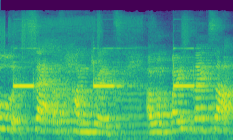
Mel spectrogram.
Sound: timer beeping

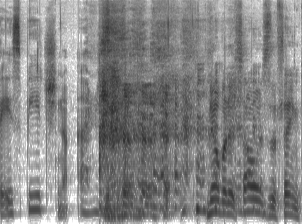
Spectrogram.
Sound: group laughs

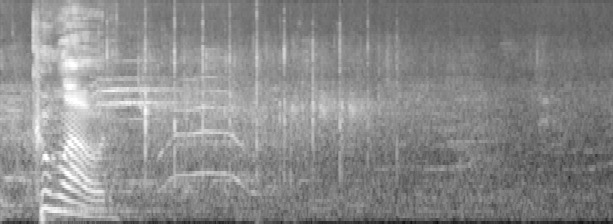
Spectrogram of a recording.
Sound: audience cheering and applauding

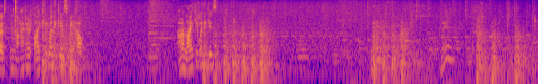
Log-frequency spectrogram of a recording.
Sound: knock knock knock knock

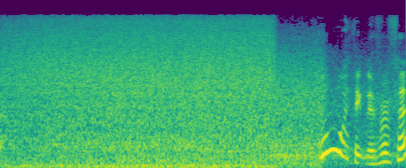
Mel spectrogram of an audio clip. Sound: water rushes

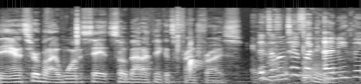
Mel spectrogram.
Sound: bubble popping

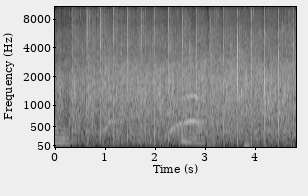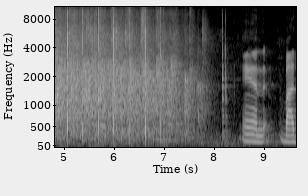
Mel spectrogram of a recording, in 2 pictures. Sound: applauding

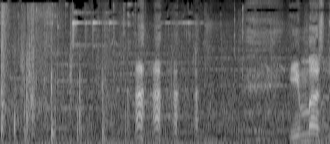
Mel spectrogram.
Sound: Machiavelli laughs

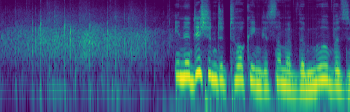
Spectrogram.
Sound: audience applauding

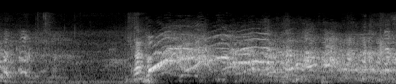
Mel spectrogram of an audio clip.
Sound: screams

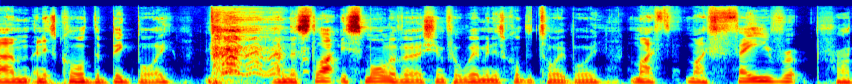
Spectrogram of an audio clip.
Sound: laughter

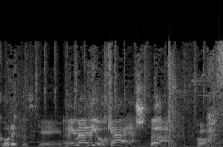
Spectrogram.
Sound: grunting

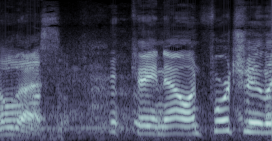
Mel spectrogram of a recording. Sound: chuckles

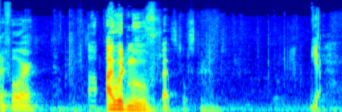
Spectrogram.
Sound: man speaks off mic

